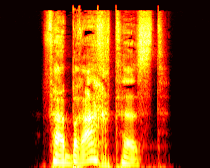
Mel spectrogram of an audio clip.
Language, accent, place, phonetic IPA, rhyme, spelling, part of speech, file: German, Germany, Berlin, [fɛɐ̯ˈbʁaxtəst], -axtəst, verbrachtest, verb, De-verbrachtest.ogg
- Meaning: second-person singular preterite of verbringen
